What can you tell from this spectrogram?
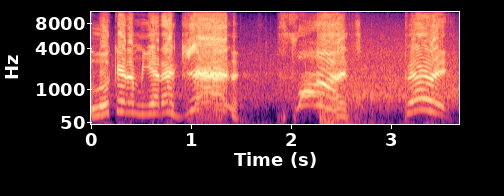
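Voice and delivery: high, loud burst of commentary; shocked excited call. Real, not acted. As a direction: cry out at the crushing hit. Commentator reacts to big splash.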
